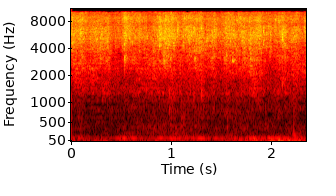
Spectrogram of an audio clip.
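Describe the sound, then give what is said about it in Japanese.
Tap water runs steadily over rice being rinsed, a continuous faint splashing hiss with a low hum underneath, with no voices. “まずお米を研ぎます。”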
